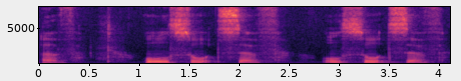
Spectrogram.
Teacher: now this of becomes an ER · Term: schwa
